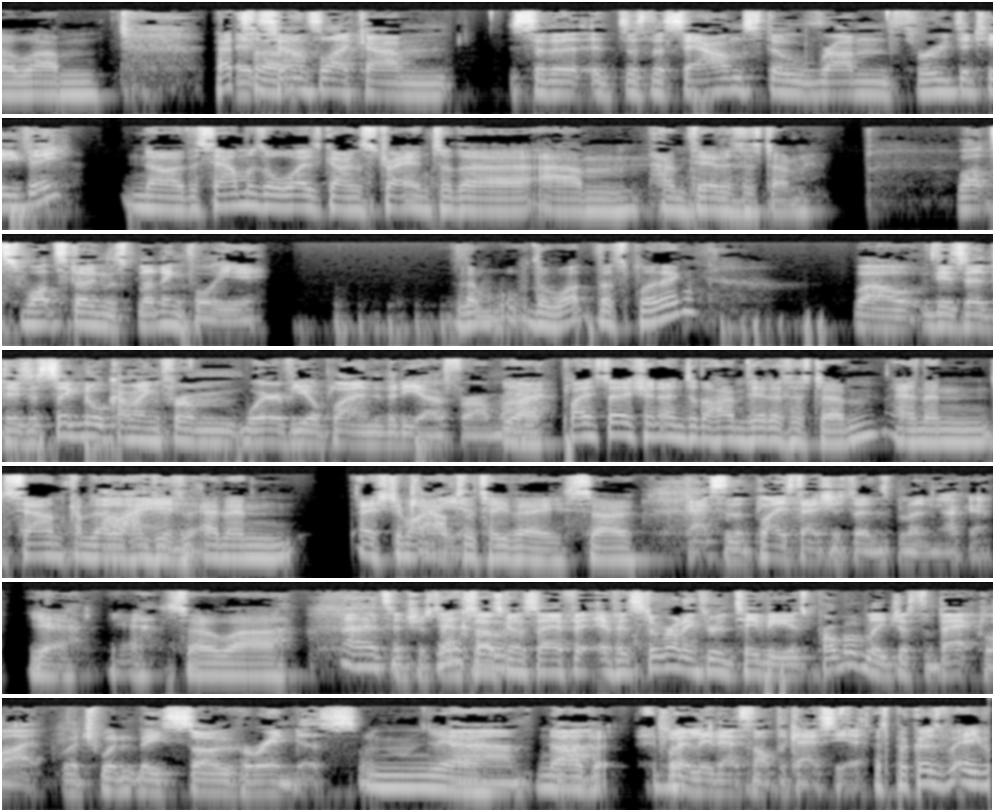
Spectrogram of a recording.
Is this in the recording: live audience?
no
